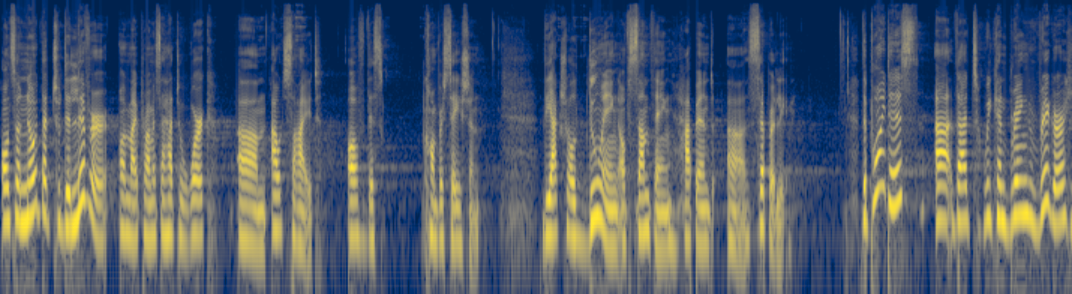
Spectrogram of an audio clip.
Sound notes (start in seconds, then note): none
